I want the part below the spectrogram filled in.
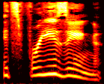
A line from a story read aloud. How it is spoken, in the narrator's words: Hallie had groaned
